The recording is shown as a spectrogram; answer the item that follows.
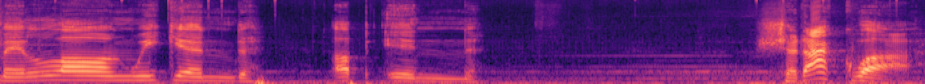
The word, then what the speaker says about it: Chautauqua: long weekend up in chautauqua i think i was saying it wrong before Chautauqua Chautauqua New York went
